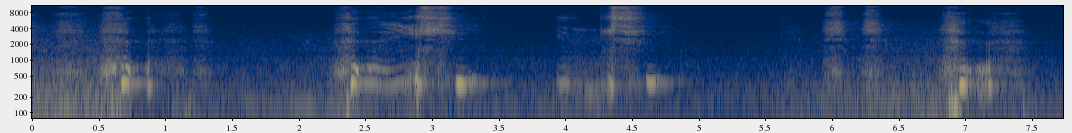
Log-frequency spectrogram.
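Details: Four sneezes in a row from a girl, each with a quick indrawn breath before the burst; ordinary repeated sneezing.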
